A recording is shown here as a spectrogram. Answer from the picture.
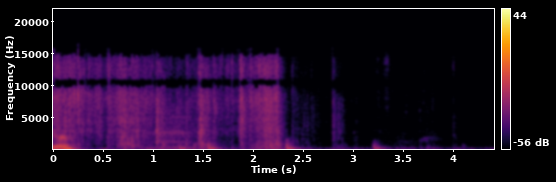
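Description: Plastic bubble wrap crinkling as it is pulled off a small highlighter compact, for about two and a half seconds, then dying away with a faint click.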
